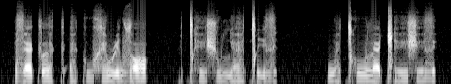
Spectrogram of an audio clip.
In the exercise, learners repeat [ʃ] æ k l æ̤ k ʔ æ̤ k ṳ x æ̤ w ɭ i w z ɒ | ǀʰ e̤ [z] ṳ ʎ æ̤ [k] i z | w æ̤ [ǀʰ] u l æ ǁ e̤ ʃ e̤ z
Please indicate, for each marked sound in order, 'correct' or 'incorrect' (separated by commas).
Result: incorrect, incorrect, incorrect, correct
